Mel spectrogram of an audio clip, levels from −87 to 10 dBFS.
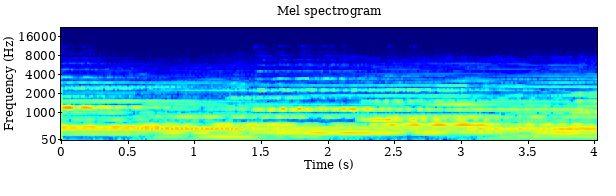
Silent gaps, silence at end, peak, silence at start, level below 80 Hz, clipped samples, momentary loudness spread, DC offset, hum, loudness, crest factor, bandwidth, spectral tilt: none; 0 s; -8 dBFS; 0 s; -48 dBFS; under 0.1%; 2 LU; under 0.1%; none; -21 LUFS; 12 dB; 7.8 kHz; -7.5 dB/octave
